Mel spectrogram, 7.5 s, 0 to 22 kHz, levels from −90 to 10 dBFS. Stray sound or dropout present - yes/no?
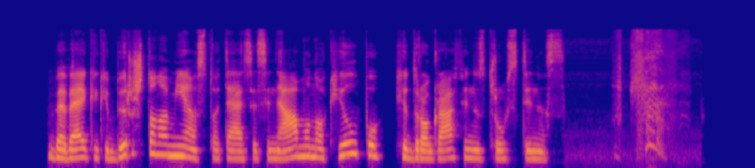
yes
